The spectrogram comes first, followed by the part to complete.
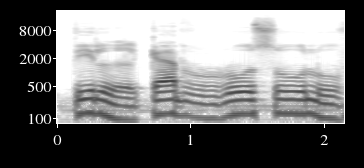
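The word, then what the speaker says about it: تلك الرسل: Cara membacanya itu dari ka langsung masuk ke huruf ro begitu. Tilkar rusulu faddalna begitu.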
